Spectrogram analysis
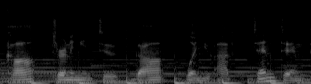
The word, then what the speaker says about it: じ: However because we don't have the c sound we have the she sound she with tenten is pronounced g.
